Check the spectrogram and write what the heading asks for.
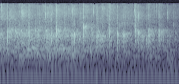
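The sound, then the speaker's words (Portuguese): An audience applauds the Lord during a sermon, a dense, steady patter of many hands clapping at once, moderately loud, sustained for a couple of seconds with no one speaking over it. “Dá um aplauso ao Senhor.”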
